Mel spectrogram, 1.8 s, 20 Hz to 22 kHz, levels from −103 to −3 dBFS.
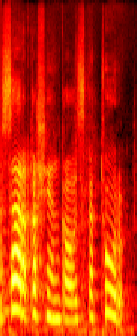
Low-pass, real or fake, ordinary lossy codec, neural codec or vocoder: none; fake; none; codec, 44.1 kHz, 7.8 kbps, DAC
